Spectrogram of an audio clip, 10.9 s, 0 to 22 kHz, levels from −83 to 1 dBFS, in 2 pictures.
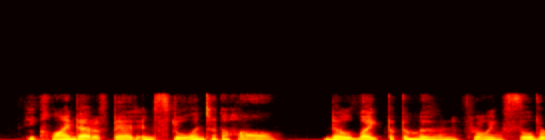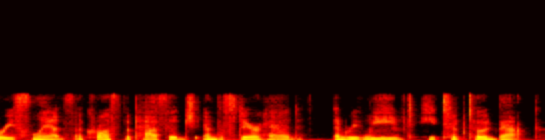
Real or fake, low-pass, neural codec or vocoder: fake; 7.2 kHz; codec, 44.1 kHz, 2.6 kbps, DAC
